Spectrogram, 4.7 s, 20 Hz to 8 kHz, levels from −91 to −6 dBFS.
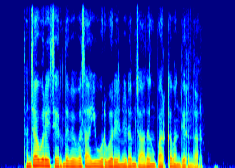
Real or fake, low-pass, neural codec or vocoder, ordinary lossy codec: real; none; none; none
